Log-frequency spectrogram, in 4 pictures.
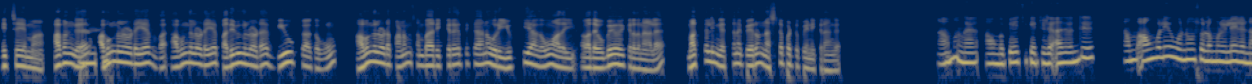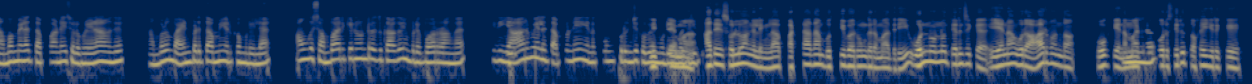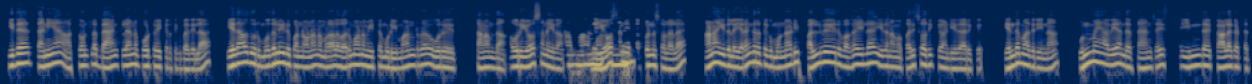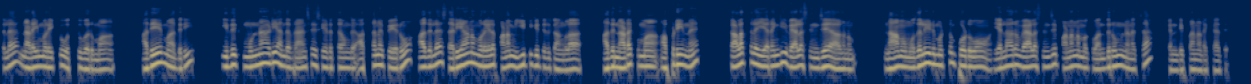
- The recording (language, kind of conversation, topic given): Tamil, podcast, சமூக ஊடகங்களில் வரும் தகவல் உண்மையா பொய்யா என்பதை நீங்கள் எப்படிச் சரிபார்ப்பீர்கள்?
- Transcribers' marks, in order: other background noise; in English: "வியூக்காகவும்"; in English: "பிரான்சைஸ்"; in English: "பிரான்சைஸ்"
